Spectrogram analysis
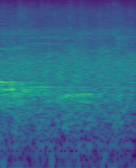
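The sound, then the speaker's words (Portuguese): Applause from an audience: dense, steady clapping at an even loudness throughout, with no pause. “Salva de palmas para vocês.”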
